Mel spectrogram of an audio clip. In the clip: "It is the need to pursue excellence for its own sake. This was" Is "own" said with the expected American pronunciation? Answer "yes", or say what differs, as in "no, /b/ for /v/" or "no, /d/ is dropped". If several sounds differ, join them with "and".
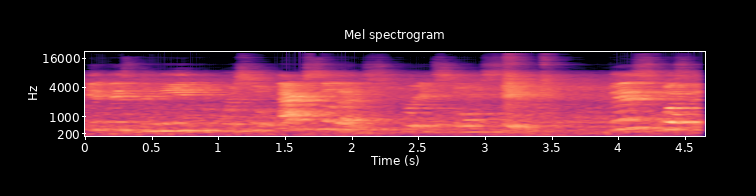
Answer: yes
